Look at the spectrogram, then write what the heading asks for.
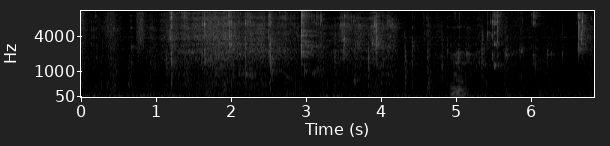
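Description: Faint eating sounds: many small clicks and crackles of chewing and mouth noises as fried catfish nuggets and french fries are picked up and eaten, with a brief murmur from the eater about five seconds in.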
